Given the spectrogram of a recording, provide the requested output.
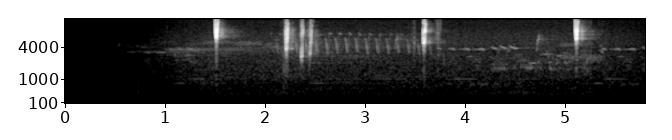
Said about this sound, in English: The orange-crowned warbler call is a simple, sharp, high-pitched chip. One more time, the orange-crowned warbler call.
